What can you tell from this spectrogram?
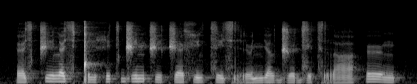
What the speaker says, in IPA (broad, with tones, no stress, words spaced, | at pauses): ɛ˩˧sʲ t͡ʃi˥lɛ˥sʲǃi˧˩hi˥t͡s d͡ʒi˥nʲt͡ʃi˧˩ t͡ʃɛ˧xi˧lʲt͡si˧˩sʲ rø˩˧nʲa˧l d͡ʒø˧d͡zi˧˩t͡sra˩˧ | ø˧˩ŋ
